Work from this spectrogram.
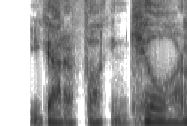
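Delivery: hushed, very quiet half-whisper. Retelling what the half-whisper said to the character: imitating a half-whisper. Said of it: "it was that whisper".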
